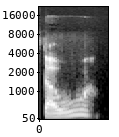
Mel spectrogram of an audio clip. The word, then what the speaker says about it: Daoust: Alexis Daou wird der, glaube ich, ausgesprochen. Daoust geschrieben äh, von den äh, Eispiraten Krimitschau.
